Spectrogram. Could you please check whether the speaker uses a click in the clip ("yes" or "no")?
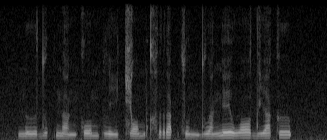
no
